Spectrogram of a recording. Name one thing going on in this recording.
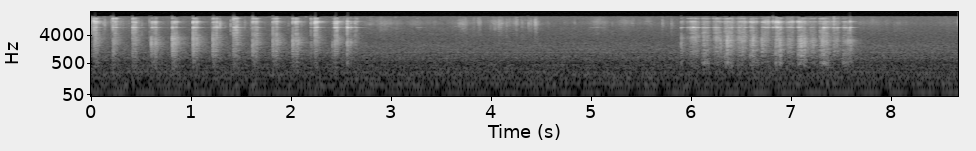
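A hammerstone rapidly scrapes and taps along the edge of a flint, in quick bursts.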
